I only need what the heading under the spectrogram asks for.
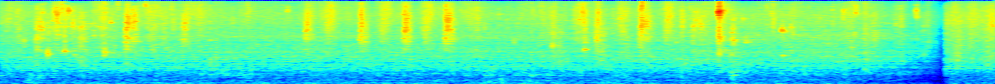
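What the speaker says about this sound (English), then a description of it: "Look, he's washing the potatoes." Potatoes are washed under water in a home kitchen, giving a steady, soft wash of running water with irregular small drips and splashes, quiet and fairly close.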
